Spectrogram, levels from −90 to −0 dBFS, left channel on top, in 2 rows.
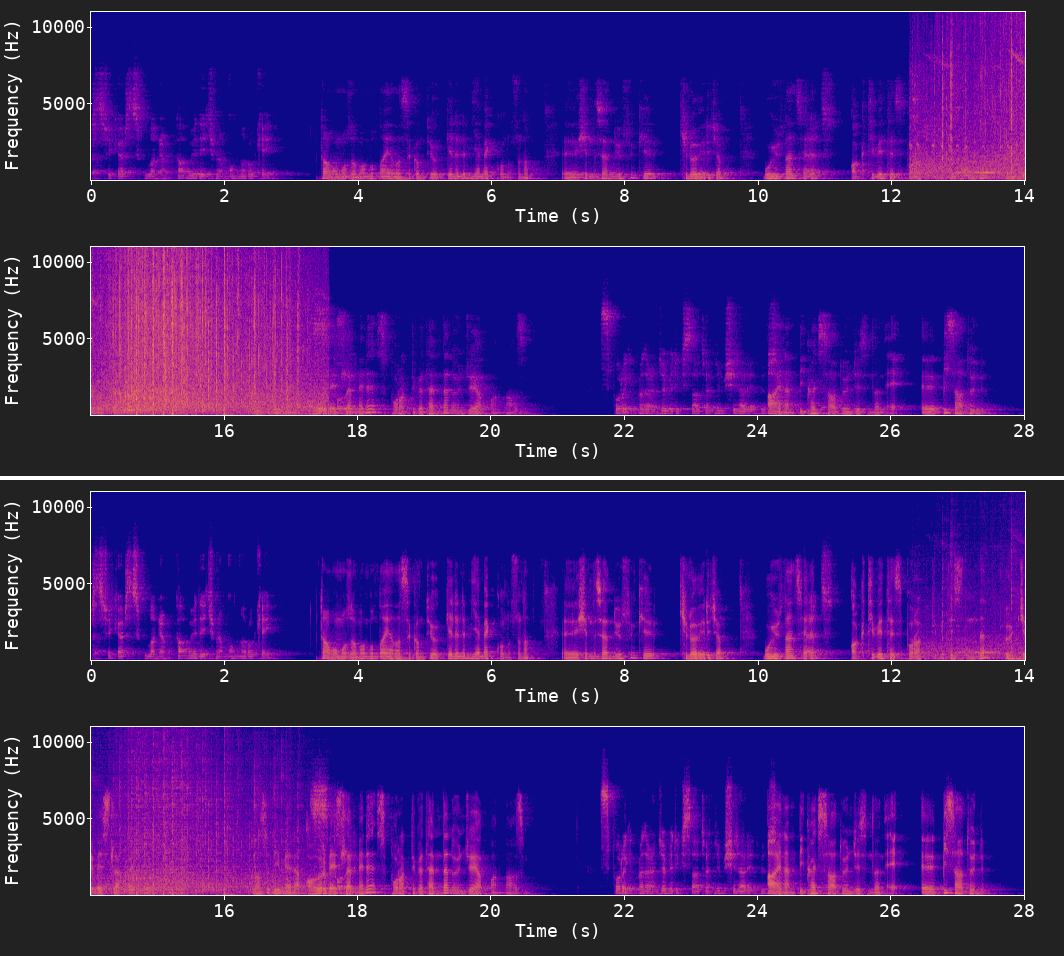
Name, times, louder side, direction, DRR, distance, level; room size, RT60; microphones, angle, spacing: voice 1, 0.0-2.7 10.7-11.1 17.1-18.0 21.6-24.3, right 3 dB, 45° right, 6 dB, 1.2 m, -47 dB
voice 2, 3.4-8.5 8.8-10.9 11.4-15.4 16.4-20.6 24.1-26.1 26.5-27.5, right 4 dB, 75° right, 11 dB, 0.9 m, -40 dB
Bird, 12.3-17.6, left 11 dB, 55° left, 0.4 m, -33 dB
16.0 x 5.3 x 8.2 m, 1.1 s
head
